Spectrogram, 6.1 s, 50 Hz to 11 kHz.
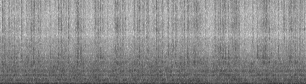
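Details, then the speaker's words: Ford 7.3 IDI diesel first start after new, timed injection pump: loud harsh knocking through a rough, uneven idle with white smoke; owner suspects an injector stuck wide open flooding fuel; diesel knock. "I can hear that knock from out here. It's knocking crazy. I wonder if it's one of the injectors fucking stuck wide open."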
